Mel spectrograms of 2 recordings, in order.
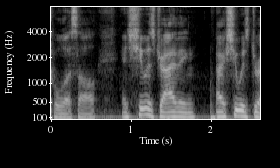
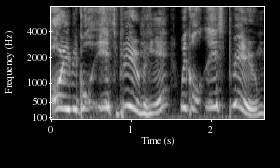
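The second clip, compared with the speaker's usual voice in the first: put-on very high, loud working-class British accent; 8 dB louder than usual. Imitating someone selling a broom online: lower-class British accent. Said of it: "with your lower class British accent".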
